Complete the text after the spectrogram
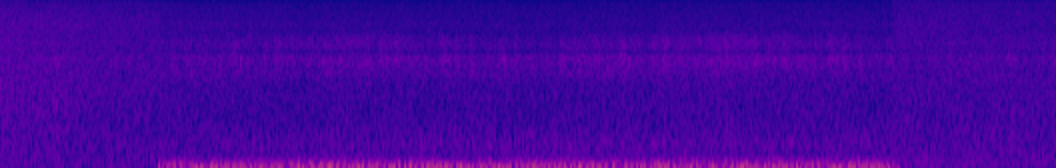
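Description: A low rumble of water sounds under the surface.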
